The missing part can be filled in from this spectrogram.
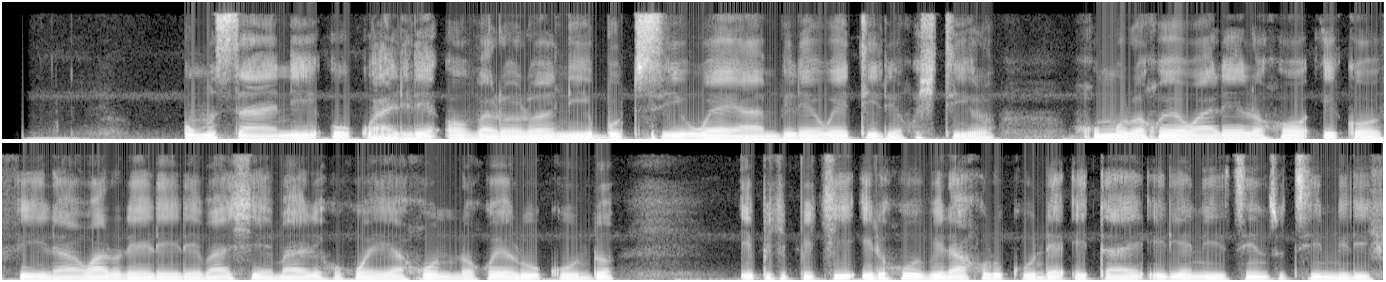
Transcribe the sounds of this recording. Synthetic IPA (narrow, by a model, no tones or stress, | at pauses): umusaniukwa̰lile̞ʔovalo̞lo̞nibutsiwe̞jaːmbile̞we̞tile̞xuʃi̥tḭlo̞ | xumulwexwe̞wale̞lexo̞iko̞filawalule̞le̞le̞βaʃeβalixuxwe̞jaxunuloxwe̞lukudo̞ | ipit͡ʃipit͡ʃiʔːlixuβilaxulukudeʔitajeʔilje̞nit͡siːnzut͡similiʃ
